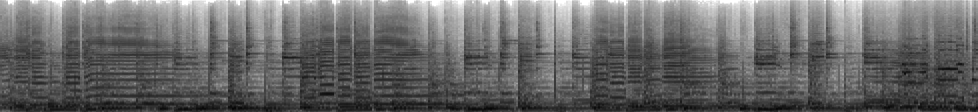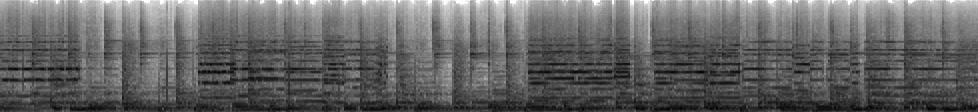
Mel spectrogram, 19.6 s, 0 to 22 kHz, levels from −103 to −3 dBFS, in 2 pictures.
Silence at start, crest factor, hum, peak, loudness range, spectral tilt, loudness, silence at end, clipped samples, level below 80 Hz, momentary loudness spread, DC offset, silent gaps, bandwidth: 0 s; 8 dB; none; 0 dBFS; 4 LU; -4.5 dB/octave; -8 LUFS; 0 s; 0.6%; -26 dBFS; 8 LU; under 0.1%; none; 19 kHz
